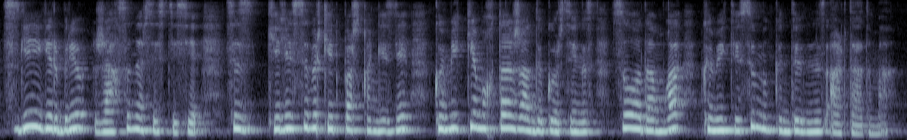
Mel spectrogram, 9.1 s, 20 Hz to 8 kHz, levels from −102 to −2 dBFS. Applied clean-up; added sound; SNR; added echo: none; none; none; none.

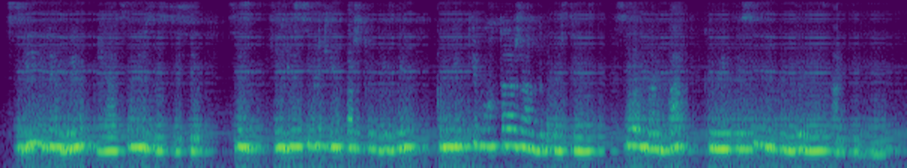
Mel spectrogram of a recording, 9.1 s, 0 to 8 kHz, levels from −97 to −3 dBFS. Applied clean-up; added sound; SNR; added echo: neural separator model SepFormer DNS4.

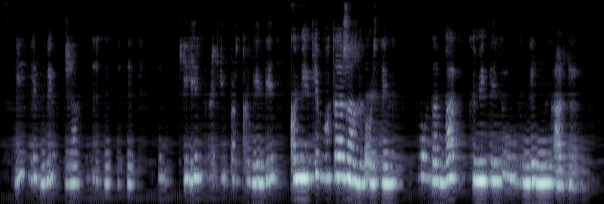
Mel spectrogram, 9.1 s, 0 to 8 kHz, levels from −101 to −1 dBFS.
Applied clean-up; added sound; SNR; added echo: neural mask model DeepFilterNet 3.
